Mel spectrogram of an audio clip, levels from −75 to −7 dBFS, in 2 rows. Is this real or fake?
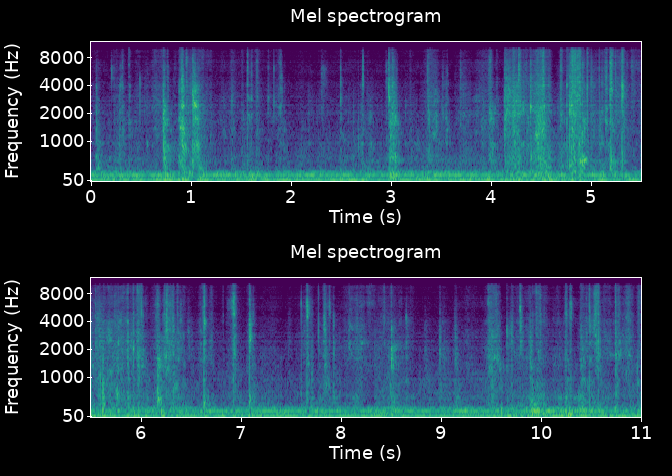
fake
